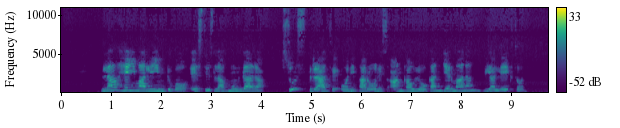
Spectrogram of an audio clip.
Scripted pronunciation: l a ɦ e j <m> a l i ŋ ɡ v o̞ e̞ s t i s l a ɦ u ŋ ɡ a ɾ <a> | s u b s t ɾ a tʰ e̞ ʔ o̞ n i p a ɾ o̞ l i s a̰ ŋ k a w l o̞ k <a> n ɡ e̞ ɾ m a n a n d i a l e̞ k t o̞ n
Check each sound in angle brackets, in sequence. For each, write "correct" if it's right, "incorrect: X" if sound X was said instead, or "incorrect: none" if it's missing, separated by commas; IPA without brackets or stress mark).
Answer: correct, correct, correct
